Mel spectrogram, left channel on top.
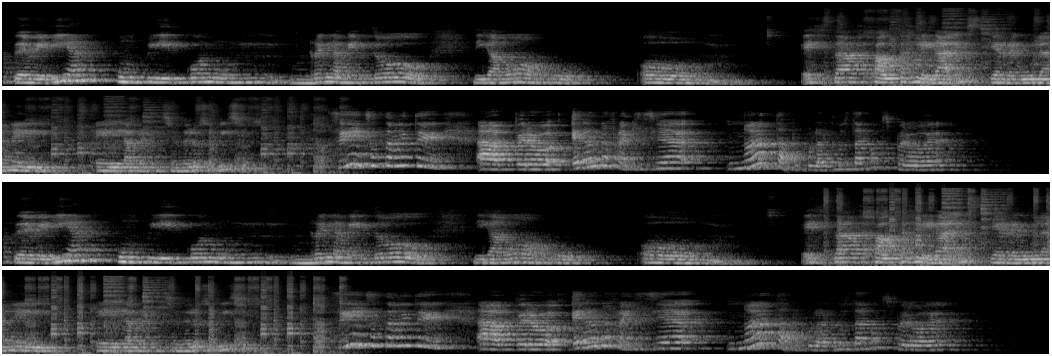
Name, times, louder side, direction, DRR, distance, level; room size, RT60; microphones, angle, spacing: voice 1, 0.0-5.7 6.4-7.4 8.0-13.1, left 1 dB, 50° left, -4 dB, 0.8 m, -27 dB
sound 1, 8.2-14.0, right 5 dB, 30° right, 0.4 m, -37 dB
voice 2, 13.5-17.3 17.7-19.8, left 2 dB, 30° left, -2 dB, 1.2 m, -29 dB
6.3 x 4.5 x 3.5 m, 1.1 s
head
